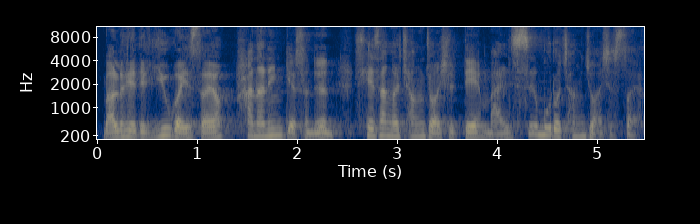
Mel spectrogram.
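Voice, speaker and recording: In a church sanctuary, a pastor with a high, bright voice preaches a lively, humorous sermon at a slightly fast clip. Along the way he tosses questions out to the congregation.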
